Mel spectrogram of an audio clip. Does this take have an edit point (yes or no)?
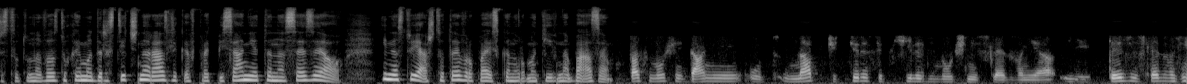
no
